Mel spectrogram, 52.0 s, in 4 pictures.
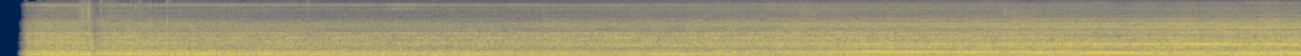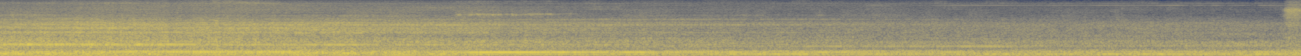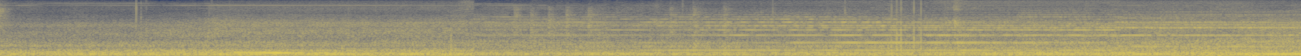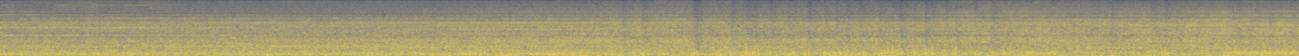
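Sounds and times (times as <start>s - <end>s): train coaches rumbling over rails: 0.2s - 52.0s
wheel squeal: 17.6s - 21.5s.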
